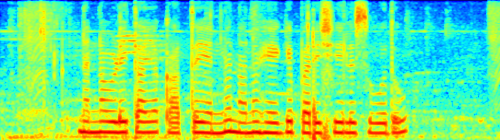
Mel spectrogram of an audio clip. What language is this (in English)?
Kannada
